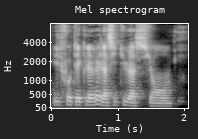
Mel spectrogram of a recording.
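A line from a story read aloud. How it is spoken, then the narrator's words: Calm composed king. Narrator (French): dit le roi Comérole d'un ton rassis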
